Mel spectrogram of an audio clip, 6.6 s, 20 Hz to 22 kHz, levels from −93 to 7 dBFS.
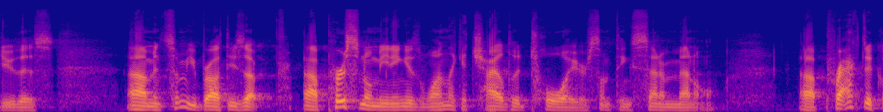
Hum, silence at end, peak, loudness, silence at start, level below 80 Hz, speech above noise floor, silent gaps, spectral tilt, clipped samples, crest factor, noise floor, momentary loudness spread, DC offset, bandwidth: none; 0 s; -4 dBFS; -26 LUFS; 0 s; -66 dBFS; 26 dB; none; -5.5 dB/octave; under 0.1%; 22 dB; -52 dBFS; 14 LU; under 0.1%; 15 kHz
